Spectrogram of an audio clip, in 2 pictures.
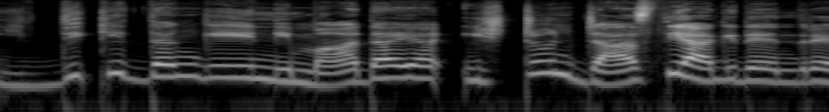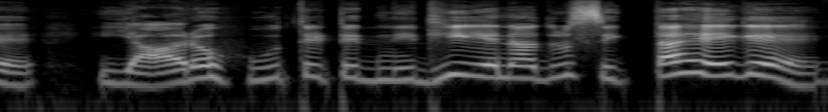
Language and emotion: Kannada, surprised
